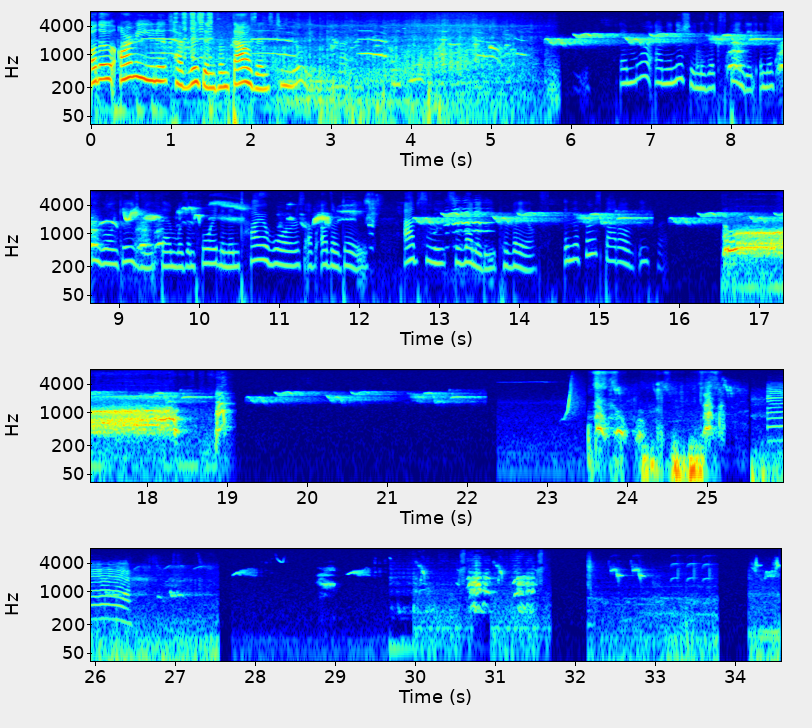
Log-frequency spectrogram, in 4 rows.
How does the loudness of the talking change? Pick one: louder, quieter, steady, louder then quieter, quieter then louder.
quieter.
